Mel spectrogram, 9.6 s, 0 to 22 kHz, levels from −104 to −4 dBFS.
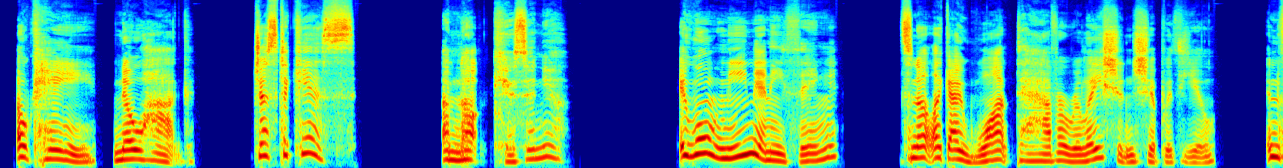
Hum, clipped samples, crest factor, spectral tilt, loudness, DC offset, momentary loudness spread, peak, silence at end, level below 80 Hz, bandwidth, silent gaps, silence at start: none; under 0.1%; 16 dB; -4 dB/octave; -15 LUFS; under 0.1%; 11 LU; 0 dBFS; 0 s; -60 dBFS; over 20 kHz; 0.77-0.85 s, 1.51-1.88 s, 2.72-3.30 s, 4.30-5.07 s, 6.35-6.75 s, 9.17-9.49 s; 0.15 s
